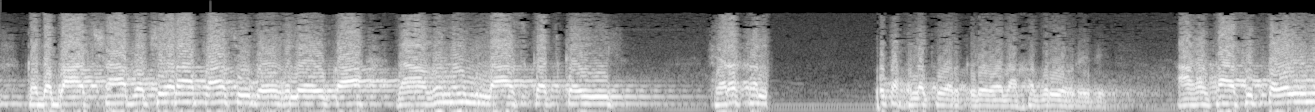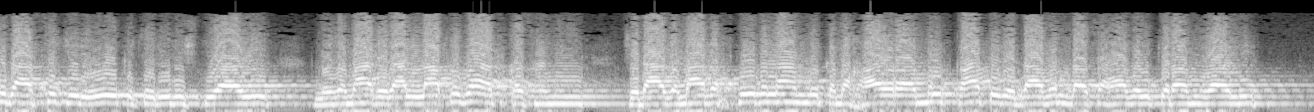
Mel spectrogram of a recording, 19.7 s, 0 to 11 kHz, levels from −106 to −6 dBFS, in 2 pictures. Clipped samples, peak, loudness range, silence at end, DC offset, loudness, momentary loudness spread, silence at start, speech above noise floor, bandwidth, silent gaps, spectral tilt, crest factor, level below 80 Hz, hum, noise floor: under 0.1%; 0 dBFS; 5 LU; 0 s; under 0.1%; -10 LUFS; 7 LU; 0 s; 30 dB; 8 kHz; none; -6 dB/octave; 10 dB; -34 dBFS; none; -40 dBFS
